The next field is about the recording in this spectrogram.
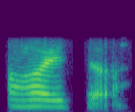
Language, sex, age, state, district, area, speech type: Goan Konkani, female, 30-45, Goa, Quepem, rural, conversation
